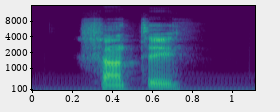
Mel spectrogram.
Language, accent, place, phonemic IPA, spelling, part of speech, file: French, France, Lyon, /fɛ̃.te/, feinter, verb, LL-Q150 (fra)-feinter.wav
- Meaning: to feint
